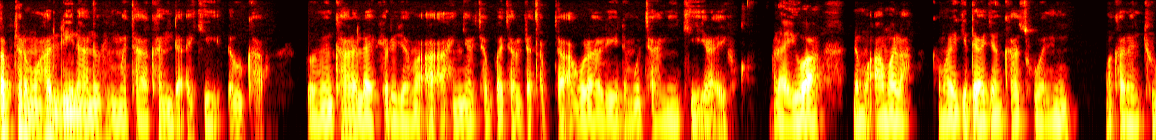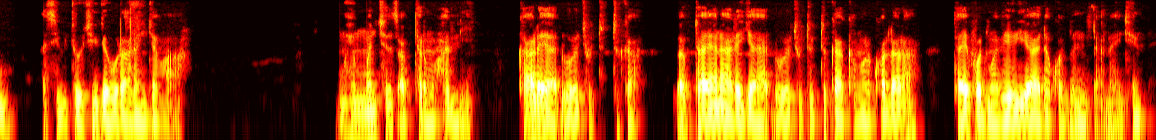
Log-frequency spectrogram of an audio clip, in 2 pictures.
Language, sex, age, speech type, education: Hausa, male, 46-60, spontaneous, tertiary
